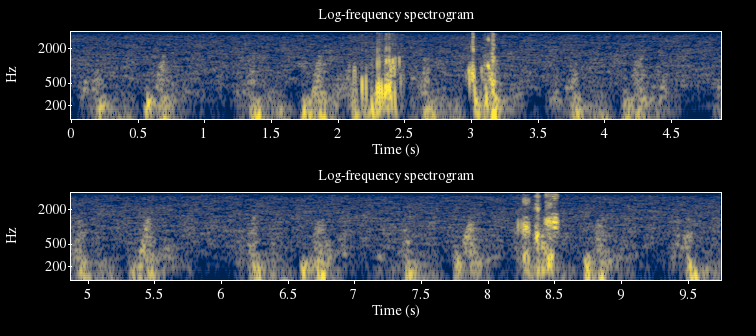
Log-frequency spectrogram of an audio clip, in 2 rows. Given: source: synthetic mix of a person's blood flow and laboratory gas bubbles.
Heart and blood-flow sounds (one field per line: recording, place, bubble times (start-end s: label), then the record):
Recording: Doppler ultrasound of blood flow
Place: precordium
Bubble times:
2.09-2.52 s: bubbles
2.97-3.25 s: bubbles
8.21-8.56 s: bubbles
From the record:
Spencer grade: 2 (many but less than half of the cardiac periods contain bubble signals, singularly or in groups)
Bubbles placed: anywhere in the cardiac cycle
